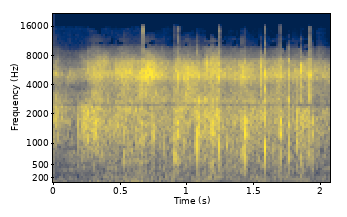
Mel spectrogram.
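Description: Audience applause breaking out suddenly and quickly filling in with many overlapping hand claps.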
